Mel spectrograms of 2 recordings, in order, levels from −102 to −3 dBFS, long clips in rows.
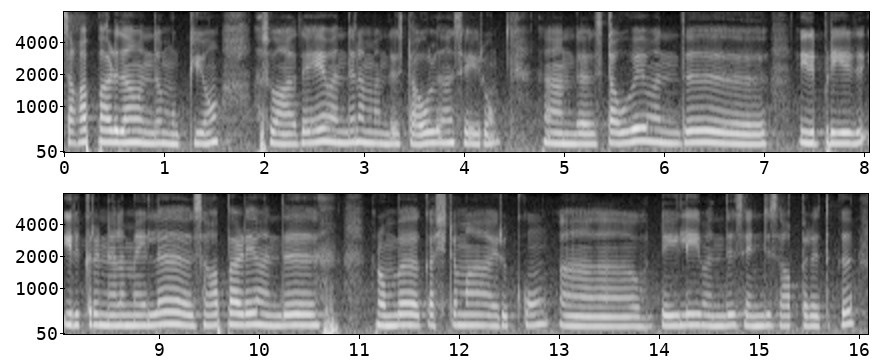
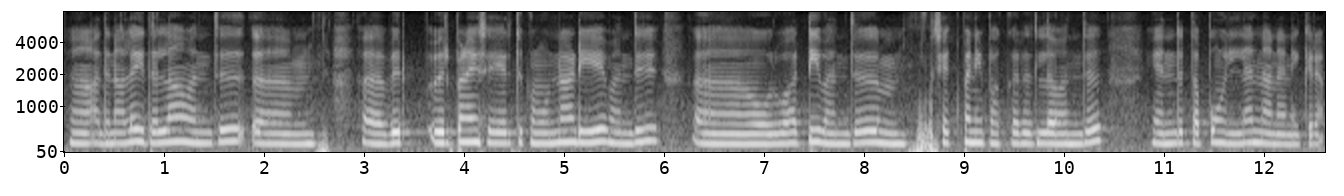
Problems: background sounds at intervals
